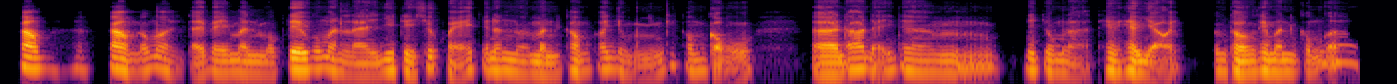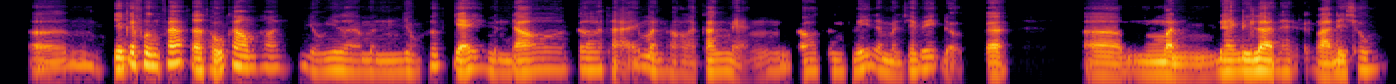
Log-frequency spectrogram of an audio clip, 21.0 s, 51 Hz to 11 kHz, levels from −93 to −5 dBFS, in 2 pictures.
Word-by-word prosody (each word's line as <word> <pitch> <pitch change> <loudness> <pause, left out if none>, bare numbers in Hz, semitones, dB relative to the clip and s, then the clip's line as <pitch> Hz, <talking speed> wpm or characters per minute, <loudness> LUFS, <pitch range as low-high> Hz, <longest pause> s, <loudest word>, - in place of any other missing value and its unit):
Hông, 140 - +7 0.2
h 140 - -19 0.2
hông, 135 -5 +5
đúng 125 +3 -7
rồi, 135 -7 -6
tại 100 - -4
vì 110 0 -5
mình 110 -2 -4
mục 100 -1 -10
tiêu 130 -1 +5
của 140 - -6
mình 135 -4 -4
là 95 -2 -4
duy 100 +6 -4
trì 120 -5 -4
sức 145 +7 -7
khỏe, 130 - -5
cho 125 - -8
nên 125 -1 -3
là 110 -2 -8
mình 100 -2 -4
không 120 +1 -5
có 135 - -9
dùng 130 -6 -8
những 105 +6 -12
cái 170 +7 -16
công 120 0 -9
cụ, - - -4 0.5
ờ, 100 0 +3
đó 135 +7 0
để, 125 -1 -8
ờm, 115 +4 -7 0.2
nói 125 -3 -5
chung 115 -3 -6
là 90 -5 -11
theo 125 -3 -4
theo 120 -4 +2
dõi. 110 - -3 0.3
Thường 120 -1 -8
thường 110 -2 +2
thì 125 - 0
mình 115 -1 -3
cũng 120 - -9
có, 195 +2 -7 0.5
ờ, 75 +1 -4 0.3
những 140 - +7
cái 190 - +8
phương 175 -3 +7
pháp 200 +3 +8
là 130 - +8
thủ - - +4
công 155 -1 +5
thôi, 150 -1 -6
ví 170 - -13
dụ 125 - -8
như 130 +2 -2
là 120 -2 -5
mình 115 0 -6
dùng 120 -1 -6
thước 170 0 -6
dây 140 +1 +6
mình 115 -2 -6
đo 130 +3 +2
cơ 135 0 -3
thể - - -3
mình 125 -6 -2
hoặc 110 -2 -11
là 100 -2 -10
cân 115 +4 0
nặng, 95 +3 -9
đo 120 +2 -2
cân 120 -1 -9
ký 130 +4 -2
là 145 -5 -6
mình 110 -4 -3
sẽ 120 - -3
biết 145 +3 -3
được, - - -9 0.2
ờ, - - +4 0.6
ờ, 100 -2 +2
mình 100 -3 +3
đang 120 0 +4
đi 120 - +6
lên 120 -1 +9
hay 120 0 -6 0.2
là 100 -2 +6
đi 105 - +2
xuống. 135 +3 -6
120 Hz, 250 wpm, -25 LUFS, 110-135 Hz, 0.6 s, lên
